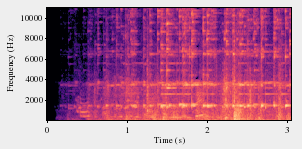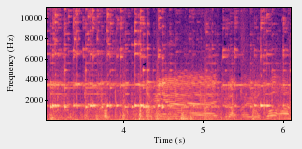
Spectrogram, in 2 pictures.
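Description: A pack of Grand Bleu de Gascogne hounds crowded behind a mesh gate, whining and yelping with short rising cries, among scattered knocks and scuffles. A steady high ringing tone runs underneath. The sound fades in after a brief silence at the start.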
